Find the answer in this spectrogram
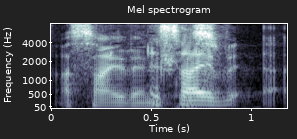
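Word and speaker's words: Asajj Ventress: Man kann jetzt mit Kit Fisto und Asha Ventress, weil ich wahrscheinlich falsch ausgesprochen habe, aber wie wird's ausgesprochen? – Also ich sag immer Asai. Asai Ventress. Asai Ventress.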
